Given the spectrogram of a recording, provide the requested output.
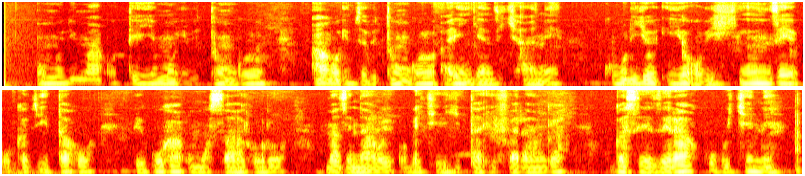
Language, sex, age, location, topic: Kinyarwanda, female, 18-24, Nyagatare, agriculture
